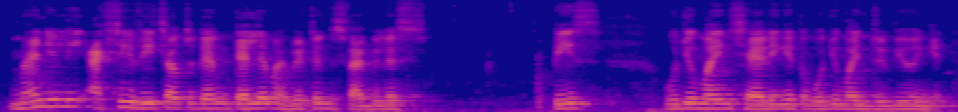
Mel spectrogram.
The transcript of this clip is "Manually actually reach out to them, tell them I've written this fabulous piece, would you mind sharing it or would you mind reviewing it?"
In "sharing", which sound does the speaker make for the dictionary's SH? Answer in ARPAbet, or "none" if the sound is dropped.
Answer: SH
